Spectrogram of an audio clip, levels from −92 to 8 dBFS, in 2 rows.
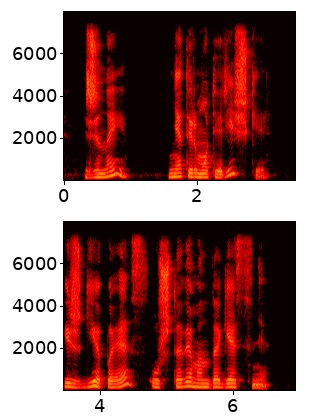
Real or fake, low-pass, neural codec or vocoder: real; 7.2 kHz; none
